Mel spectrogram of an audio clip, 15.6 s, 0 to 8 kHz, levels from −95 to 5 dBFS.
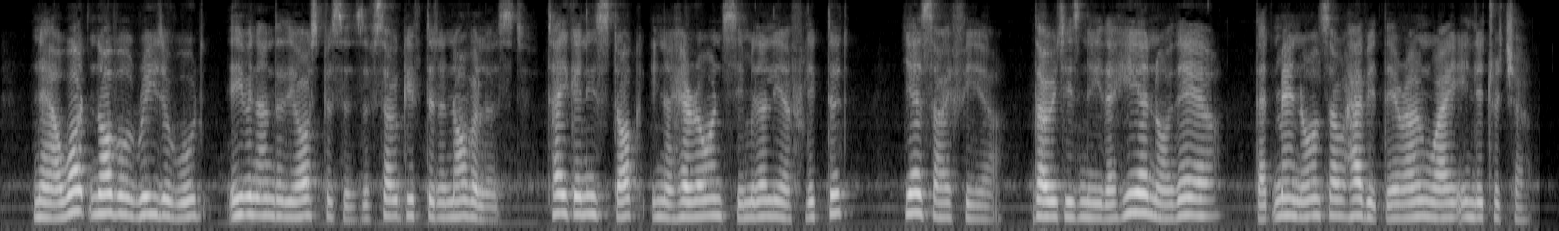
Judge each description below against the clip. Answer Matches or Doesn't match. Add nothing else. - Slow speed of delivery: Doesn't match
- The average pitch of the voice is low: Doesn't match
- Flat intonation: Matches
